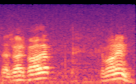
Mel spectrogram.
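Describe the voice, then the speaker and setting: An actor playing a chatty, affable but wary club owner in a radio drama, with a teasing, colloquial manner. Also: male voice, on the high side, animated, normal speed, background noise, lightly acted. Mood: genial, teasing. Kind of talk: British radio drama acting.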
